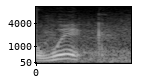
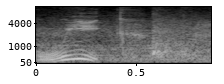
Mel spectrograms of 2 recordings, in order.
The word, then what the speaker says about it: wick: Every candle has a wick. Pronunciation, wick. Use the short is sound like this is. This is the wick of the candle. Wick. Not weak with a long E like green beans.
